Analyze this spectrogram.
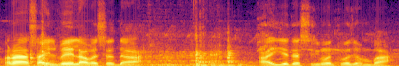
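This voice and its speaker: A man's voice: medium pitch, normal speed. Guy showing stuff off on a phone vid, upbeat, lots of noise behind. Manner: lively, showing things off to the camera. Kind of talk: casual vlog chat. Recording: phone video with steady background noise.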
